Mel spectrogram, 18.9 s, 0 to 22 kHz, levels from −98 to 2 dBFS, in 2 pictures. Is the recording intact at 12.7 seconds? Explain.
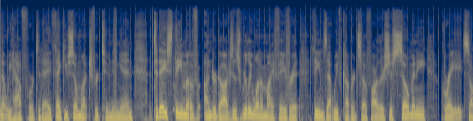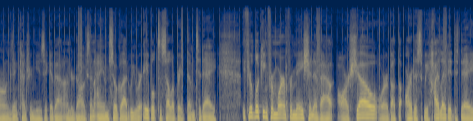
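No, a faint steady ticking about ten times a second runs under the speech there and throughout: Wi-Fi interference, a nearby radio's 102.4 ms beacon rectified by the audio circuit, well below the speech.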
